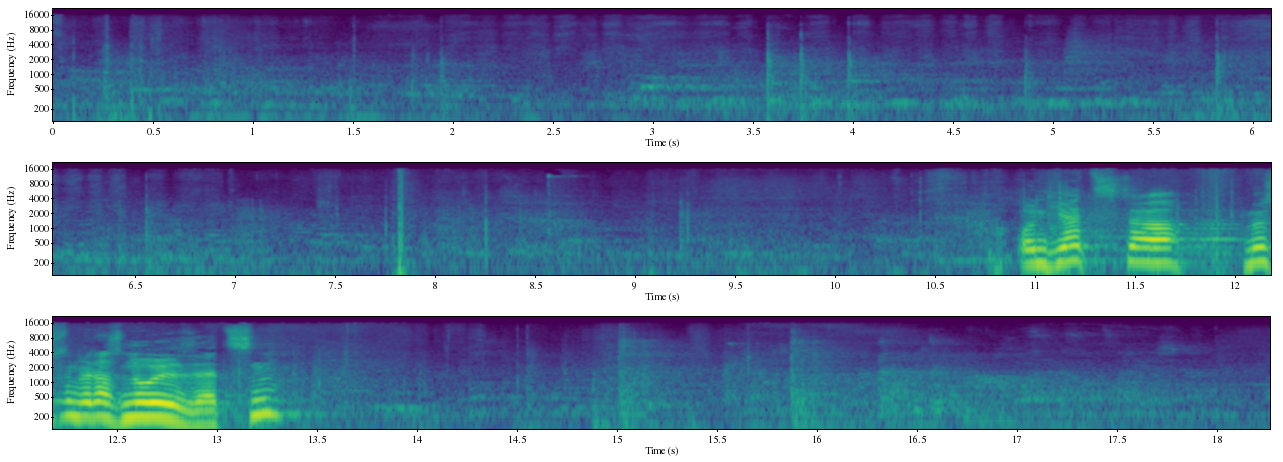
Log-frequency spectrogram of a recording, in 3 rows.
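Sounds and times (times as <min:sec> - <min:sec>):
writing on a board during a lecture on derivatives: 0:00.0 - 0:07.6
speech: 0:11.0 - 0:13.4.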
